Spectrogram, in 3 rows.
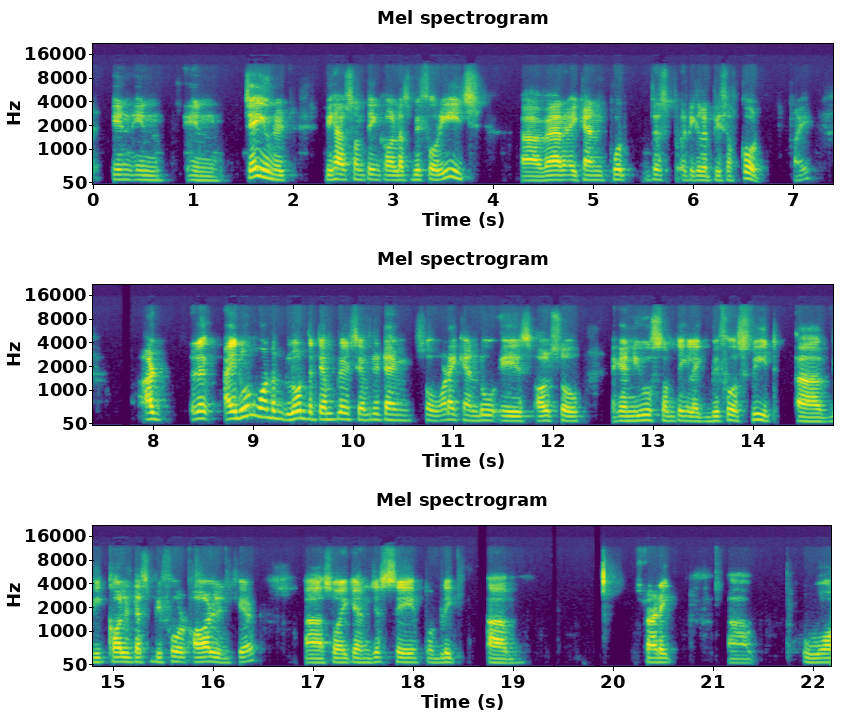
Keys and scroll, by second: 6.8 super+v, 10.7 super+x, 15.8 Return, 18.4 Return.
